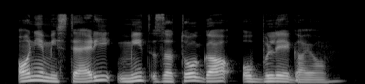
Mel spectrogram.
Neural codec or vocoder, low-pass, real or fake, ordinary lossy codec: none; 10.8 kHz; real; MP3, 96 kbps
